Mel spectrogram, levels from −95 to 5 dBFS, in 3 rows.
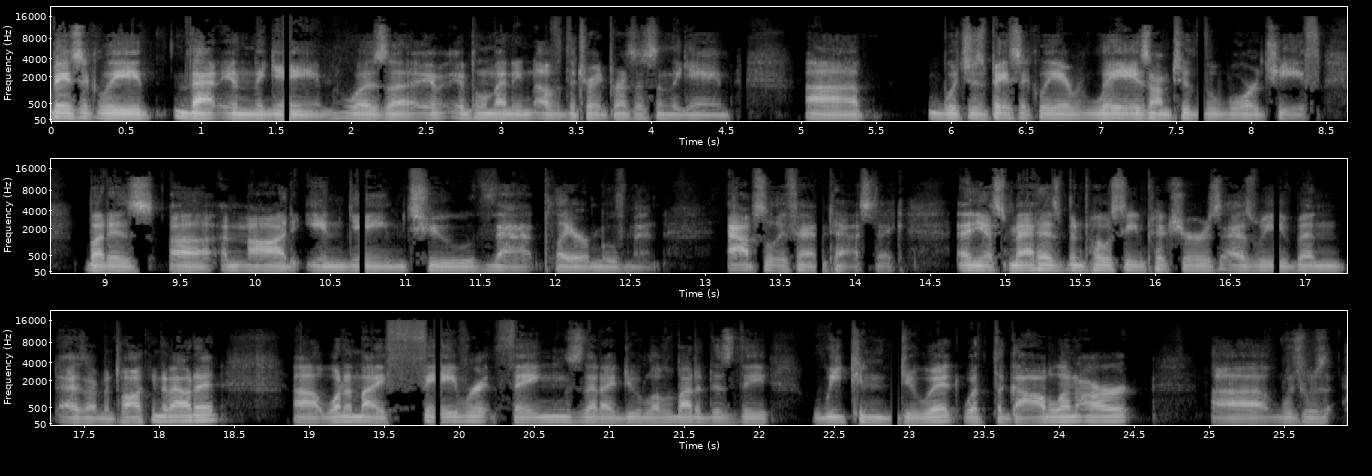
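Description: Gap between chunks at 1.55, 4.59, 7.64, 10.69, 13.74, 16.78, 19.83 and 22.88 s, such as after "in the" and after "a nod in". The speech arrives in 3-second chunks with about 48 ms of silence inserted at each join, heard as short holes recurring every three seconds.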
